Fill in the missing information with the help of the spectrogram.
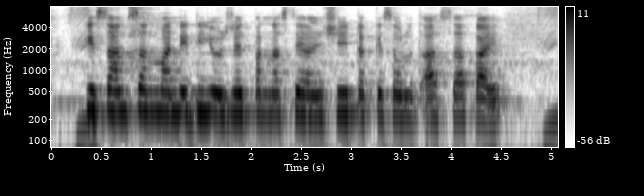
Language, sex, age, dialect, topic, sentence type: Marathi, female, 18-24, Southern Konkan, agriculture, question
